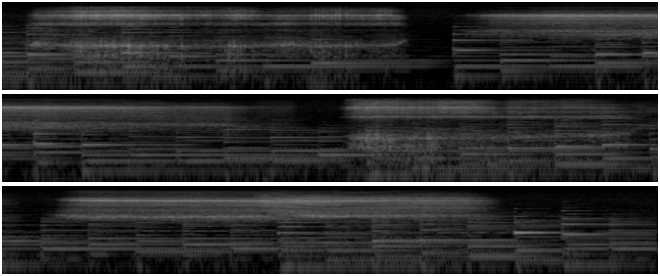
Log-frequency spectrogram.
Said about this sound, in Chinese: 只听见小彩虹鱼的呼噜声。他就这样安心的睡着了。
